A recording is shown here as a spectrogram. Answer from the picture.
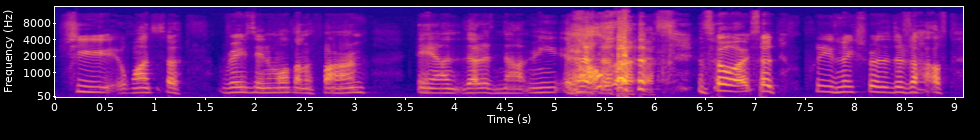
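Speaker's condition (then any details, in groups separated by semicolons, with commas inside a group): Mild cerebral palsy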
